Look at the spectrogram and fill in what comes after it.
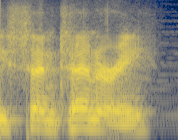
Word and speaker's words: Centenary: I, I pronounce it wrong. It's actually centenary.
